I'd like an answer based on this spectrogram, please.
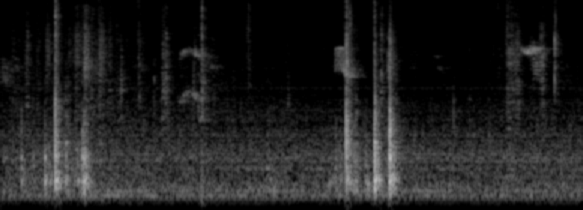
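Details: Domestic guinea pigs chewing dried apple pieces: brief crisp crunches early on, then a louder cluster of bites midway, separated by quiet stretches with a few faint high squeaks.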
